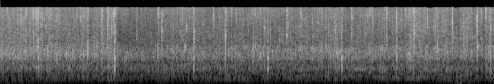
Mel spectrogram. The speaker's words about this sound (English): And I want to thank you guys for what you guys, that's a clap for yourself.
